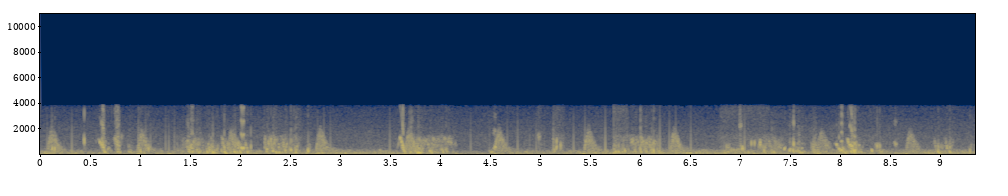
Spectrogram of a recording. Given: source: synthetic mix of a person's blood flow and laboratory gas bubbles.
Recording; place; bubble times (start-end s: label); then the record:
Doppler ultrasound of blood flow; subclavian vein
0.10-0.19 s: bubbles
0.41-0.49 s: bubbles
0.56-1.14 s: bubbles
1.35-2.15 s: bubbles
2.24-2.62 s: bubbles
2.65-2.73 s: bubbles
3.56-4.18 s: bubbles
4.49-4.58 s: bubbles
4.97-5.03 s: bubbles
5.12-5.26 s: bubbles
5.74-6.27 s: bubbles
6.80-7.66 s: bubbles
7.70-7.80 s: bubbles
7.92-8.46 s: bubbles
8.54-8.58 s: bubbles
8.91-9.15 s: bubbles
9.26-9.36 s: bubbles
From the record:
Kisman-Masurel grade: 243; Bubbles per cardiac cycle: several, 3 to 8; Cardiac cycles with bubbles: 100%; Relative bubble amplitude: loud (0.450 to 0.775); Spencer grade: 3 (all of the cardiac periods contain showers or single bubble signals, but not dominating or overriding the cardiac motion signals); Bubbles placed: anywhere in the cardiac cycle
